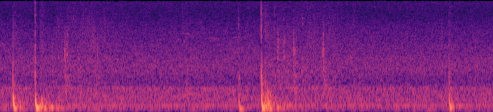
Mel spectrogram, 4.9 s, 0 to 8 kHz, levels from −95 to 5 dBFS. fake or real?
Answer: real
